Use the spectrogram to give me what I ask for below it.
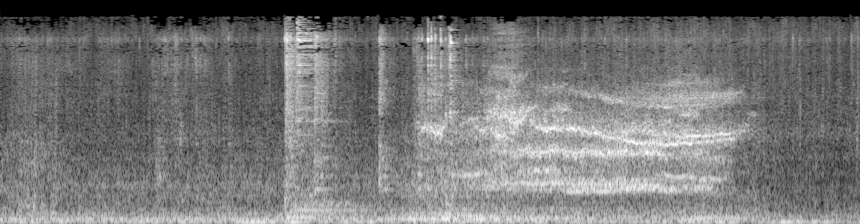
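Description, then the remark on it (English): A car engine rumbles, then tires squeal loudly for a couple of seconds as the vehicle skids to a halt, with a sharp scrape just before the screech. No one speaks. “I'm gonna stop the car.”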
